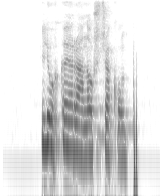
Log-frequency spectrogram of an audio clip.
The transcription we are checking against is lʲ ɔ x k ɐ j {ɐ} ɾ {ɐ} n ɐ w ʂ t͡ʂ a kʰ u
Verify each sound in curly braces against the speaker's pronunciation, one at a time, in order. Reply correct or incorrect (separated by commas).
correct, incorrect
